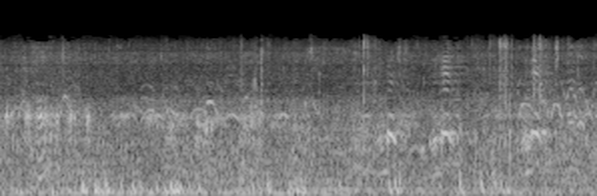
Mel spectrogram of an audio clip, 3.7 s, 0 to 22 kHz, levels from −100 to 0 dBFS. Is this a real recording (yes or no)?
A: yes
